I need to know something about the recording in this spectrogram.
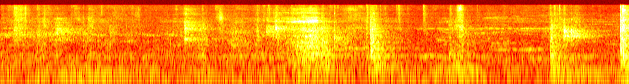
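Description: Faint, scattered knocks and rubbing of a steel cart frame being handled and set on its legs, with soft rolling of its caster wheels on concrete.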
